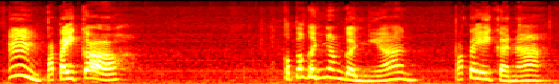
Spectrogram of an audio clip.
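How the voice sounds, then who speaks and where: Very high-voiced woman gaming. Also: lively intonation, a bit bright, a little hiss or hum. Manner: quick, repetitive callouts, urgent and teasing. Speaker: gamer streaming a shooter match. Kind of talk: casual gameplay chatter with teammates.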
